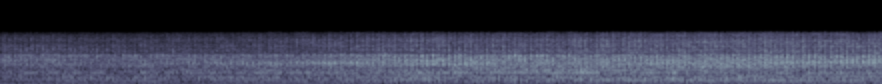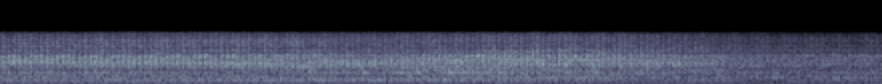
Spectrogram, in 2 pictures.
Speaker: give it a turn fires up straight away so say last down round it was literally as soon as I turned the key the lights would just cut completely on the dash so that's the first time it's fired up in about the last three weeks or so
